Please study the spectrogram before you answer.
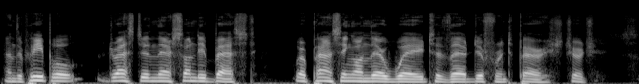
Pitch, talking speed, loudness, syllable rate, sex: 140 Hz, 170 wpm, -17 LUFS, 5.0 syllables/s, male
